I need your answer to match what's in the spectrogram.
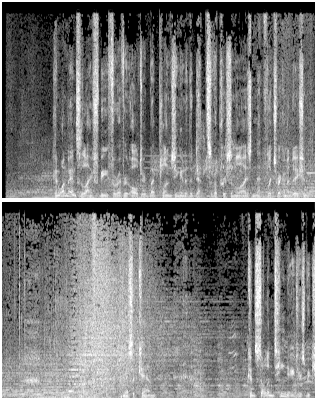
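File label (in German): US English Fremdtake Dynamisch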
